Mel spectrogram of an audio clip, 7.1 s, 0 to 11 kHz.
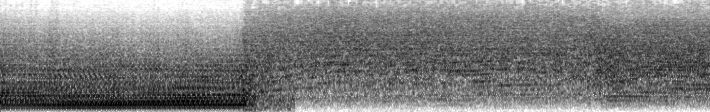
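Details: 6.0L LS-swapped Willys Jeep with LS cam and heads on the dyno with HP Tuners custom tune; pitch changes above 5800 rpm regardless of tune. Engine howls up through revs, then note suddenly breaks flat into a rushing noise; valve float at high rpm.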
